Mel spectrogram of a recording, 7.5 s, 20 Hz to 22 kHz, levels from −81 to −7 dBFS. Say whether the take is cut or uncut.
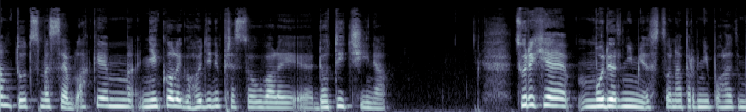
uncut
